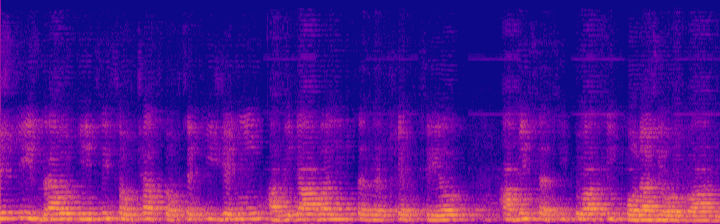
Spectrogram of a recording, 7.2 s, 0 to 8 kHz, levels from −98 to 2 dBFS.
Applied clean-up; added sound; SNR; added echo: neural separator model SepFormer DNS4.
